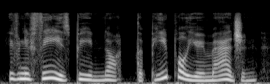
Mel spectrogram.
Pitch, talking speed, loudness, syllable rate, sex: 220 Hz, 200 wpm, -15 LUFS, 6.5 syllables/s, female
